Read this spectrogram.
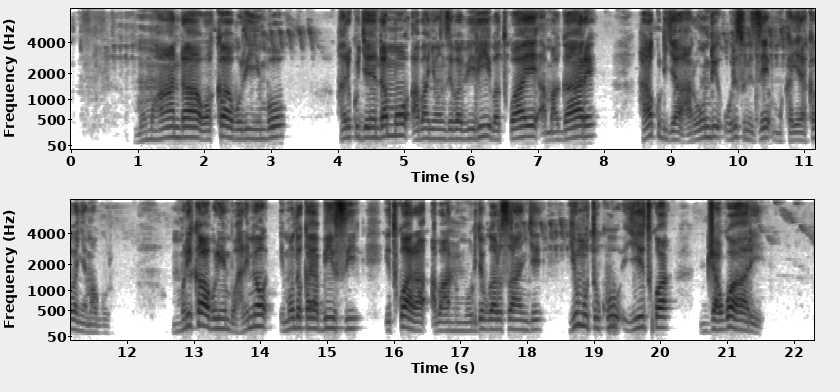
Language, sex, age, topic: Kinyarwanda, male, 18-24, government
